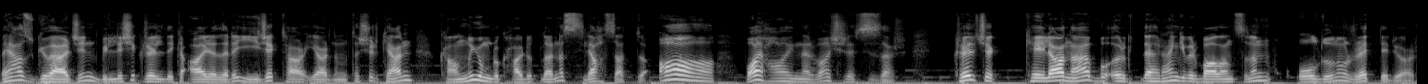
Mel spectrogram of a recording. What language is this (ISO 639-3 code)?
tur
